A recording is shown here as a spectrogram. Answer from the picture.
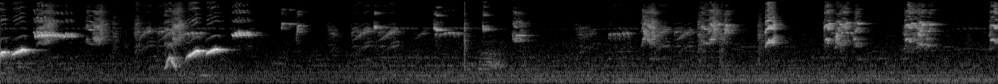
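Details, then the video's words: Muda Hutan, a young bird from 2016, opens with two bright rising whistled slurs followed by buzzy notes, then a run of short high sharp chips spaced about half a second apart. "" GIMBAL " Muda Hutan angkatan 2016"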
